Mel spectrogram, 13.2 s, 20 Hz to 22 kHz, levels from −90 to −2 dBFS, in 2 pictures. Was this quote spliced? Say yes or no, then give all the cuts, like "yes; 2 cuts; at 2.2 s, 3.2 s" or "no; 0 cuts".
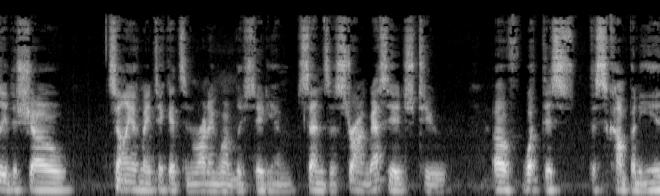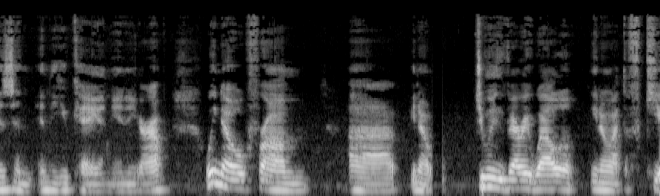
no; 0 cuts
